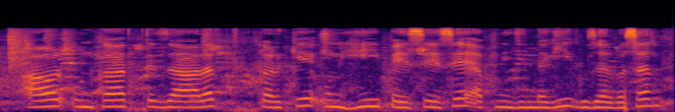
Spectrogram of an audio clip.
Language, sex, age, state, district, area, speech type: Urdu, female, 60+, Bihar, Khagaria, rural, spontaneous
